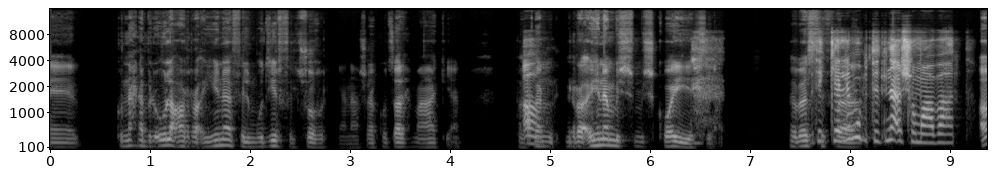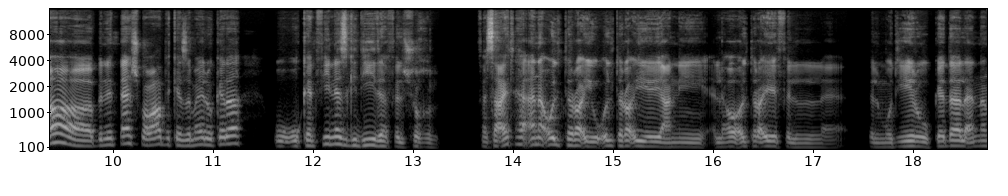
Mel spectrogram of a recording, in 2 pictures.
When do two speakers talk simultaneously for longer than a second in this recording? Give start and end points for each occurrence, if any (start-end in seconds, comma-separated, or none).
none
